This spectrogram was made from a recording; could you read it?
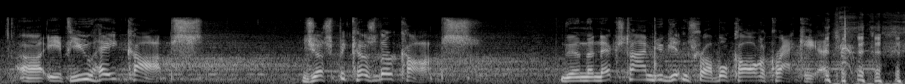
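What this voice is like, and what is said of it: Louisiana Southern accent. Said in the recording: “that Louisiana Southern accent”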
